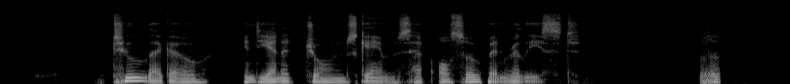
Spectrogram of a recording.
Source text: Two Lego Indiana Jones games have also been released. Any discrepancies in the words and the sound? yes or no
yes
